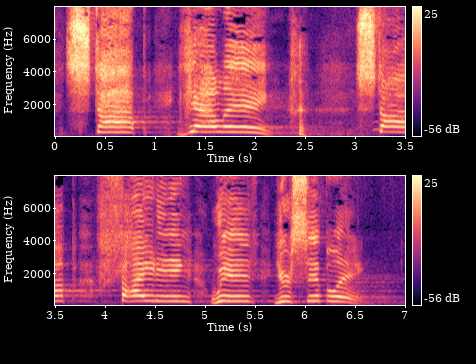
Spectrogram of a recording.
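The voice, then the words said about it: Screaming, shouting angrily. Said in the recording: “scream back at them”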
